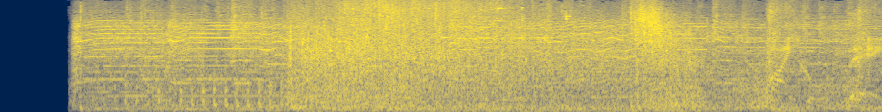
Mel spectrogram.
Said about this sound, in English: Explosions from Michael Bay! Boom! Michael Bay explosion! Bam! Boom!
